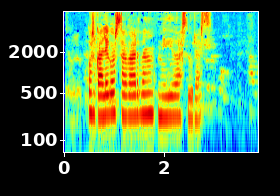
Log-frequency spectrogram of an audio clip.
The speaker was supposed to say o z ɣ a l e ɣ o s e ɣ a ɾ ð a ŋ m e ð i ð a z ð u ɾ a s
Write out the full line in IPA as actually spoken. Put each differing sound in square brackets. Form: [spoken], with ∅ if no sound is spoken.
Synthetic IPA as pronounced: o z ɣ a l e ɣ o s [a] ɣ a ɾ ð a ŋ m e ð i ð a z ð u ɾ a s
